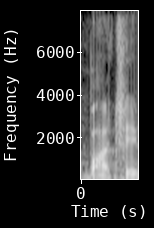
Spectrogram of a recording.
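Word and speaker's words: boccia: venue and I'm so glad you called it botchy because I've been told many times we've switched it to Bacha and I'm like no it's I'm not on board with pronouncing it with the British accent in our Canadian accent and uh I appreciate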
